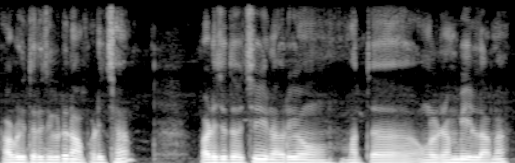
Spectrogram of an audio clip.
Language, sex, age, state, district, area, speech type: Tamil, male, 45-60, Tamil Nadu, Tiruchirappalli, rural, spontaneous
